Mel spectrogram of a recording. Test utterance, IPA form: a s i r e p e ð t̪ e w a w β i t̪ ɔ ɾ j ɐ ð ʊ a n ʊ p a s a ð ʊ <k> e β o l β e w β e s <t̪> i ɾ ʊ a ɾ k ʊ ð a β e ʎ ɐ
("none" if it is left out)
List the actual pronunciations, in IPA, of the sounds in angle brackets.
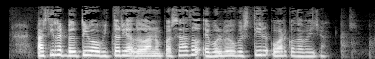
ʔ, t̪

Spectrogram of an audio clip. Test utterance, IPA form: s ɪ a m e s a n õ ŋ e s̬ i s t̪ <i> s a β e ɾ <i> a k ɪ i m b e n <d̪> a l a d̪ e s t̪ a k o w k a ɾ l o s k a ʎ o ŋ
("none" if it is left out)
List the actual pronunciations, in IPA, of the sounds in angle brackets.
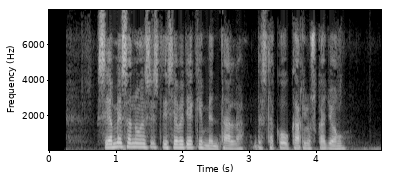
i, i, t̪

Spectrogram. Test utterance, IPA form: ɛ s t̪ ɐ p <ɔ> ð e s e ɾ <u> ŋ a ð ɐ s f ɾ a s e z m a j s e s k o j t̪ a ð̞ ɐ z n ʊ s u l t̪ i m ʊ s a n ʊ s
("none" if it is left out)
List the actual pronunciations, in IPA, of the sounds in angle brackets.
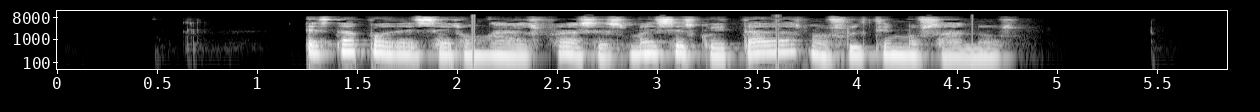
ɔ, u

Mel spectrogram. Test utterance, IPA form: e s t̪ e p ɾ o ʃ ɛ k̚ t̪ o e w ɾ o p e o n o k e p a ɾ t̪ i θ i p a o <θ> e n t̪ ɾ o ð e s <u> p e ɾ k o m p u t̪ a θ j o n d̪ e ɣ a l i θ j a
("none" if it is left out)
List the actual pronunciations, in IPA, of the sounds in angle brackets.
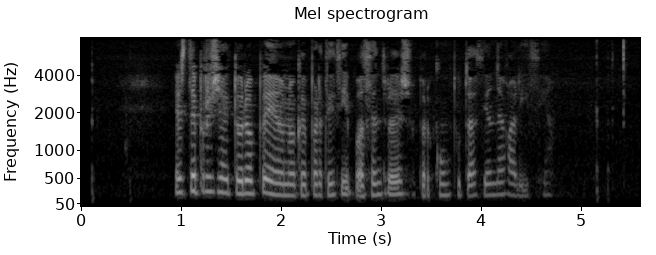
θ, u

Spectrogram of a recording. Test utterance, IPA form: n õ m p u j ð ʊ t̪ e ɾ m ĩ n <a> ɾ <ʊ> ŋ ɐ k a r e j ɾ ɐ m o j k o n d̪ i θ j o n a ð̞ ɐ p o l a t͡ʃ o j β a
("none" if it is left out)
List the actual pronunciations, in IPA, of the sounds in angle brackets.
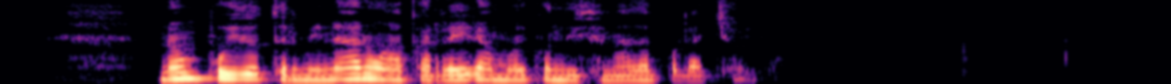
a, u

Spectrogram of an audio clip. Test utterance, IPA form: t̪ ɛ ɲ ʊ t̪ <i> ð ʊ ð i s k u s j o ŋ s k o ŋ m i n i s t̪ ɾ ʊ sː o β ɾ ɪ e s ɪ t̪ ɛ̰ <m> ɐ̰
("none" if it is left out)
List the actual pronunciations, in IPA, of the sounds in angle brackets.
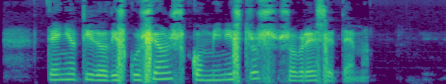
i, m

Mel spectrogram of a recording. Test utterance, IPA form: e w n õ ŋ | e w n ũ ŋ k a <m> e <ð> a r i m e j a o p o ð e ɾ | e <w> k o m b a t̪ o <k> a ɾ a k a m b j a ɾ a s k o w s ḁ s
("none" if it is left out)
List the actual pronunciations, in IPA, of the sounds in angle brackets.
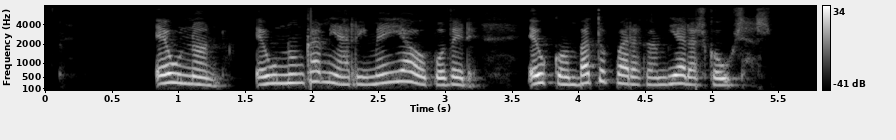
m, none, w, p

